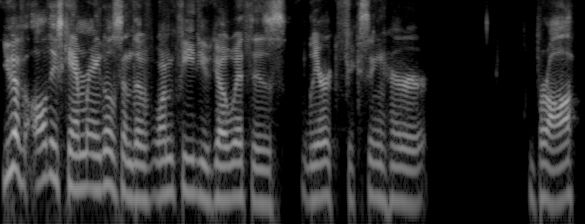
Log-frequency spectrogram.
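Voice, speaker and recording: A man at a middle pitch hosts a late-night live stream, rambling casually to his viewers and reading their comments aloud. His voice is wearing hoarse after hours of talking. The sound is dry and close, with no room around it. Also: steady tone, normal speed, darkish tone, dry recording. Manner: rambling, reads chat aloud, restarts words. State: voice going hoarse.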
